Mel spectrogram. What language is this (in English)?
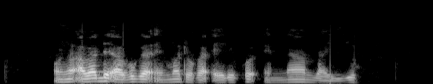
Ganda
